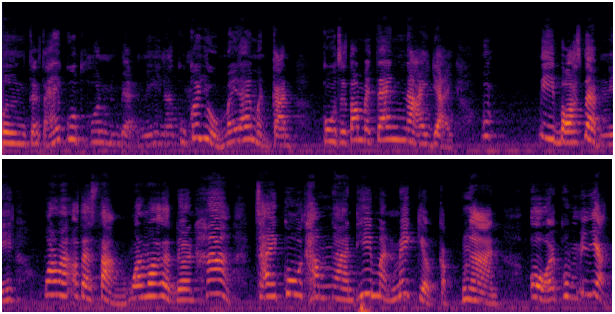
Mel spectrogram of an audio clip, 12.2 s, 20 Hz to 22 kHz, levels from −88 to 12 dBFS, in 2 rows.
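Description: Speech, with channel delay (comb filtering) throughout: one channel arrives roughly 10 ms late before mono summing, cutting evenly spaced notches from around 40 Hz upward, leaving it hollow and phasey.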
